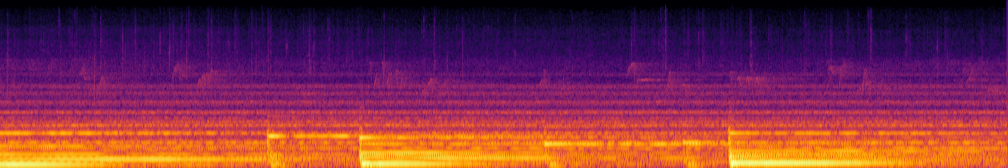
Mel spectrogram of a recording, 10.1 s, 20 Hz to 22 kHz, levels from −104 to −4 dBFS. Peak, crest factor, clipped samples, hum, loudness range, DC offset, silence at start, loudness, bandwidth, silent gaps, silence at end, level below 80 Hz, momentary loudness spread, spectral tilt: 0 dBFS; 16 dB; under 0.1%; none; 4 LU; under 0.1%; 0 s; -17 LUFS; 3.5 kHz; none; 0 s; -30 dBFS; 13 LU; -11.5 dB/octave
